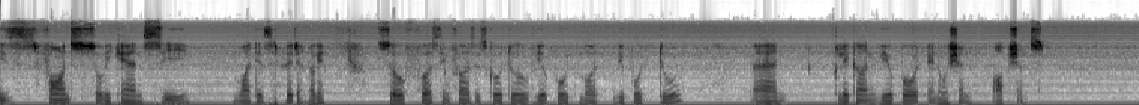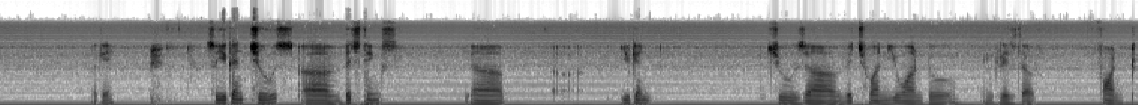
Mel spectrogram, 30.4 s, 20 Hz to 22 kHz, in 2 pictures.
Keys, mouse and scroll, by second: 7.2 click, 12.5 click, 25.1 click.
